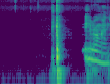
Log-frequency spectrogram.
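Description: Pliers are set down on a table with a knock.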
